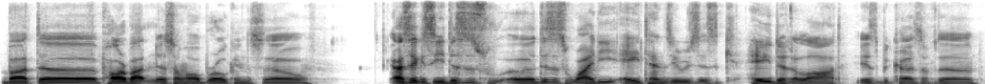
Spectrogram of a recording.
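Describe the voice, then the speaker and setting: Young male vlogger, late teens, mid-pitched voice, halting and rambling delivery full of fillers. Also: darkish tone. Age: young adult. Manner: rambling, halting, many fillers and self-corrections. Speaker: tech vlogger. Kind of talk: casual phone review. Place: at home.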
